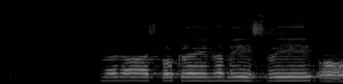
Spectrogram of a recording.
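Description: An elderly man chants through a microphone.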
